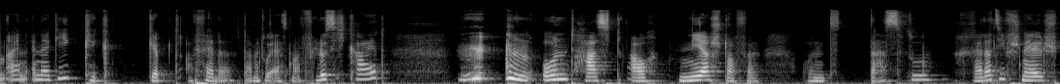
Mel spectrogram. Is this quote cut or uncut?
cut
